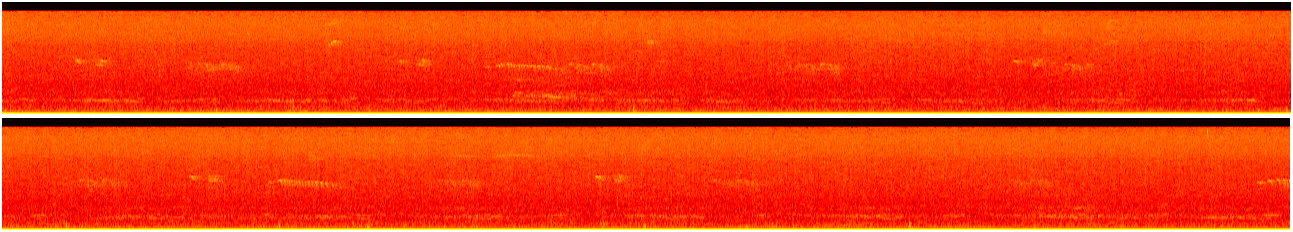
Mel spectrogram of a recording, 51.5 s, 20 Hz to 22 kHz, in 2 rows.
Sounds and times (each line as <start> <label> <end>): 0.0 Birds 51.5
0.0 wind 51.5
